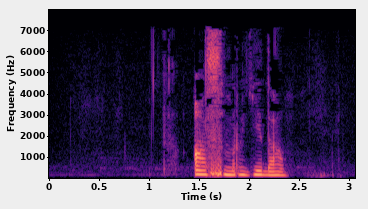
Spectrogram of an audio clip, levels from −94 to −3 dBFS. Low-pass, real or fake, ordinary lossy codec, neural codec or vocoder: 7.2 kHz; real; MP3, 32 kbps; none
